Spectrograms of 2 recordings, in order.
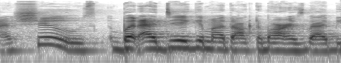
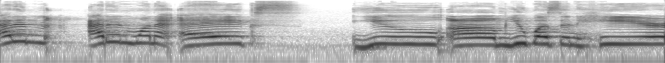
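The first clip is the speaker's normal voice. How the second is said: slow, higher, hesitant imitation of roommate; mock excuse; 8 semitones higher, slower than usual. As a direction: drag out the lame excuse in a higher voice.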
